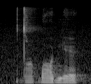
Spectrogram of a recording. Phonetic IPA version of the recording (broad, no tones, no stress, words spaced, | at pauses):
dˤoɓɔbʲɛ̃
